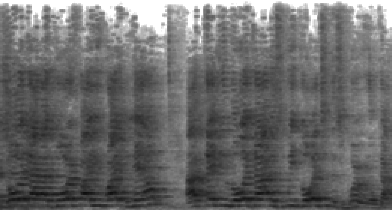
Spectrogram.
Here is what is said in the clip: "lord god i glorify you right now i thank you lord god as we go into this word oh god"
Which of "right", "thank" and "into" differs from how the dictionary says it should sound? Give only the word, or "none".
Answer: none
